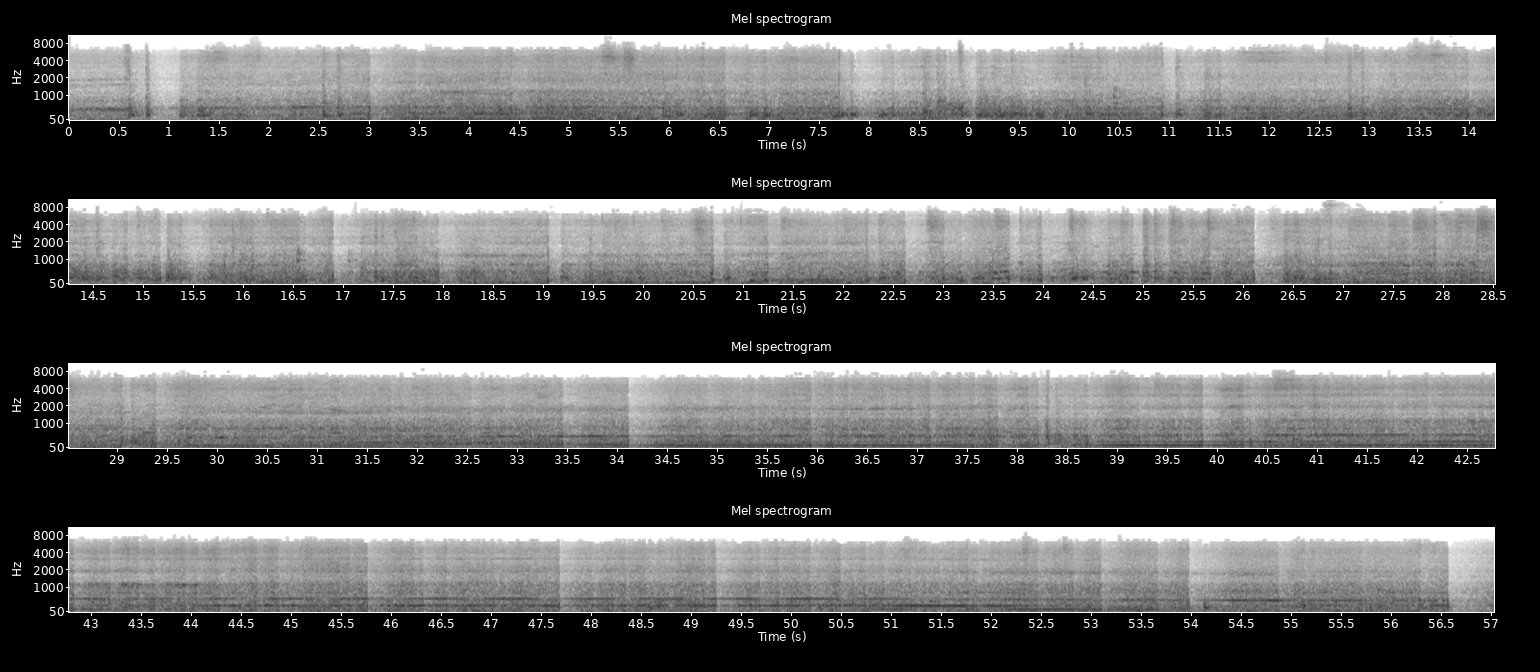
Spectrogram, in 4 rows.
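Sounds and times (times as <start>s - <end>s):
train rumble: 0.0s - 57.0s.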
